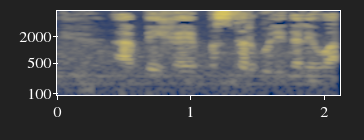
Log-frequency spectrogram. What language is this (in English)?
Pashto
